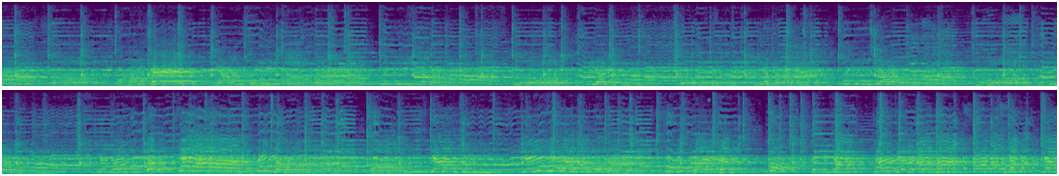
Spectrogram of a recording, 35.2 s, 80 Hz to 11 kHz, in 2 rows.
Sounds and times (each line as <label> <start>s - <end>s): Amateur opera singers 0.0s - 35.1s
musicians performing traditional Shannxi opera 0.0s - 35.1s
